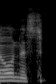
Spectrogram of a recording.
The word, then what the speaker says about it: honest: reason we say an honest person and not a honest person because the letter H is a consonant but in that context is silent so the word begins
